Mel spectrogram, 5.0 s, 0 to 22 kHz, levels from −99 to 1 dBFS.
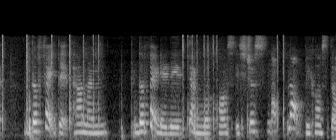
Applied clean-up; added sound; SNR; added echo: neural mask model RNNoise.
